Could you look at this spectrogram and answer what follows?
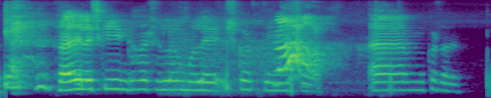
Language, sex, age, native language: Icelandic, male, 18-19, Icelandic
